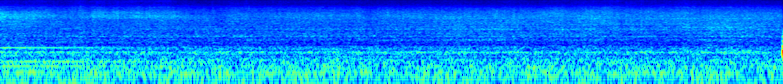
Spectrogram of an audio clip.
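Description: Ground meat and chopped onions sizzling steadily in a pot as they fry.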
